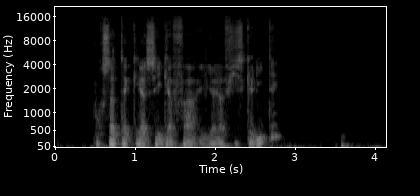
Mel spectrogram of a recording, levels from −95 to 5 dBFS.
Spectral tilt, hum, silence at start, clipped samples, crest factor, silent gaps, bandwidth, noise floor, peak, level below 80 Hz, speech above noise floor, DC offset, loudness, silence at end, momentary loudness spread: -4 dB/octave; none; 0.45 s; under 0.1%; 22 dB; none; 16 kHz; -87 dBFS; -32 dBFS; -70 dBFS; 36 dB; under 0.1%; -52 LUFS; 0.45 s; 12 LU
